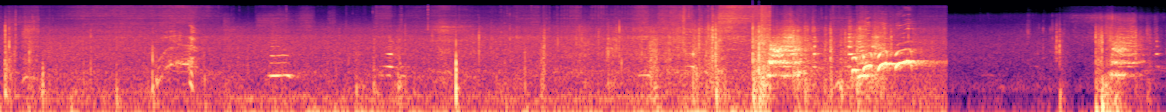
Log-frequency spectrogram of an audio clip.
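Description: Mountain bike tyres rolling and skidding slowly down a steep, wet dirt-and-rock chute, over a steady hiss of rain. Near the end come excited shouts, and then the sound drops away suddenly.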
